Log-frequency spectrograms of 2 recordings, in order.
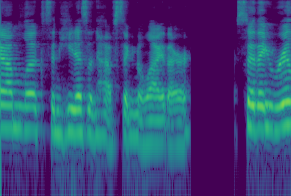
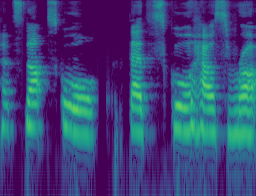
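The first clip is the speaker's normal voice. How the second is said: put-on tired exasperation. Retelling Sam's answer about history class: imitating Sam's long-suffering tone. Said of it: "And he's so long suffering".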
